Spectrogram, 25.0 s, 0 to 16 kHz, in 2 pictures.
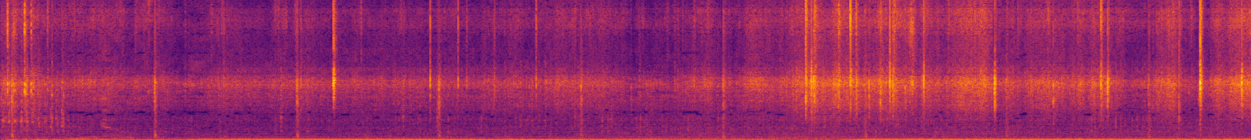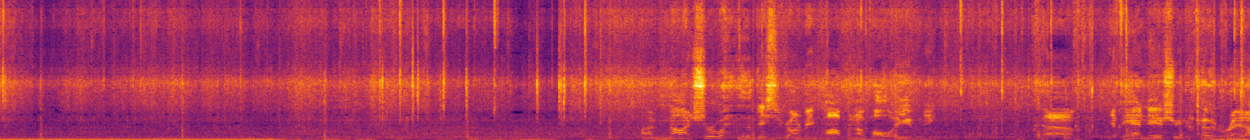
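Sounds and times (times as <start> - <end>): car engine and road noise: 0.0 - 25.0
faint ticks: 1.5 - 18.8.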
